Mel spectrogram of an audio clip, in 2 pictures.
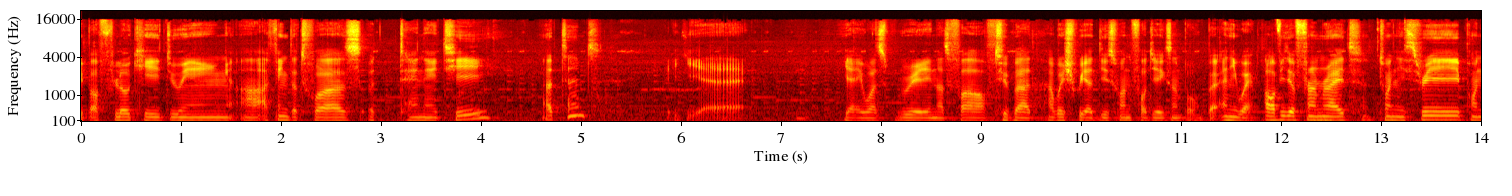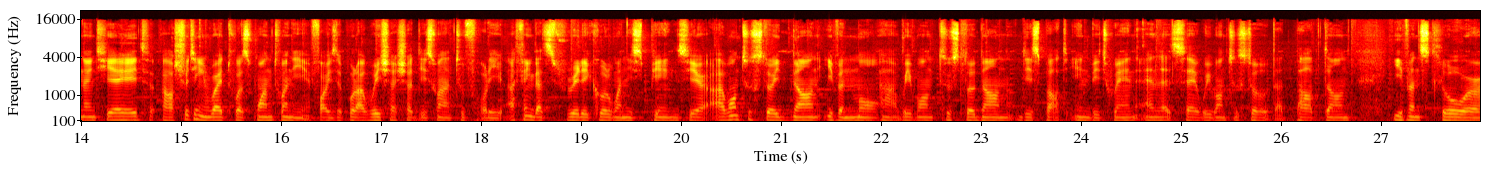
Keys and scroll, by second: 9.2 space, 22.2 b.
